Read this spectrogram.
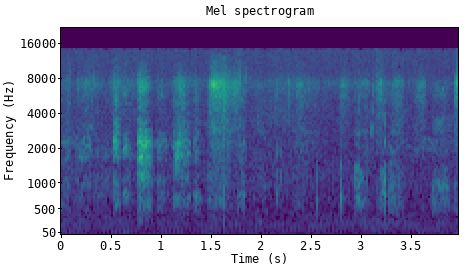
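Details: Welsh Springer Spaniel, a male nearly four years old, playing with toys in a garden; quick, soft, breathy panting in short irregular bursts against background hiss.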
